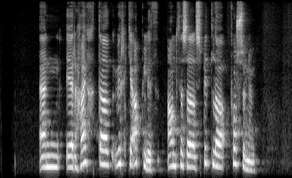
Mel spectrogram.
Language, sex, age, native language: Icelandic, female, 50-59, Icelandic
